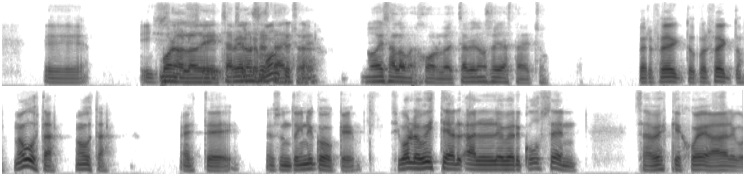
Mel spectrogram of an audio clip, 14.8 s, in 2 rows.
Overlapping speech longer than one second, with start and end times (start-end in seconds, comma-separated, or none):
1.5-3.2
